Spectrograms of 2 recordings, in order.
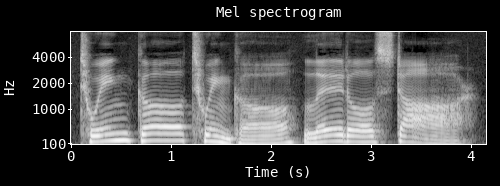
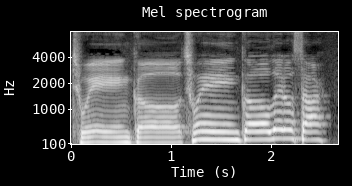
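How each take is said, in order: First: The vowels are stretched long and open. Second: The vowels are short and clipped. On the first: The speaker calls it right. "We're just speaking it, but maintaining the openness of those vowels" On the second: The speaker calls it wrong. "instead of"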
